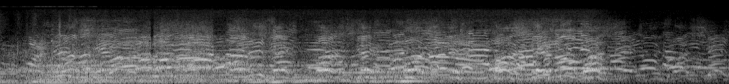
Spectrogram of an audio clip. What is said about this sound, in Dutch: Dit kwam uit eh, andere tijden, ja, en eh, wat je hoorde was een eh, grote demonstratie op het Binnenhof van, eh, van mensen die, die protesteerden tegen de komst van Janmaat in, in de Tweede Kamer.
